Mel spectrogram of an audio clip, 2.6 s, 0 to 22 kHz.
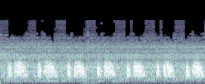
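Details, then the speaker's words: Third pregnancy at 11 weeks 2 days, home fetal Doppler, baby on the left side: fast, regular whooshing washing-machine-like fetal heartbeat at about 150s–165 beats a minute. "This is baby number three. If you can hear it, that is the sound of the little washing machine."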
